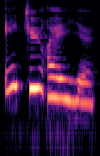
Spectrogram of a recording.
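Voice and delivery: "écureuil" stretched out very slowly, syllable by syllable; slow model word. Shown as a demonstration. Teacher showing kids how to say squirrel, slow. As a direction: draw out "écureuil" slowly for little learners.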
